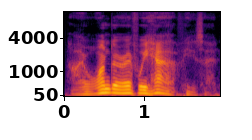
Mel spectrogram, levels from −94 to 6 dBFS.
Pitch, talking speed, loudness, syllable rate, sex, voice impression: 105 Hz, 215 wpm, -14 LUFS, 4.5 syllables/s, male, very masculine, very adult-like, old, very thick, slightly relaxed, slightly weak, slightly dark, hard, very muffled, raspy, very cool, very intellectual, sincere, very calm, very mature, friendly, reassuring, slightly unique, elegant, slightly sweet, slightly lively, slightly strict, slightly intense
